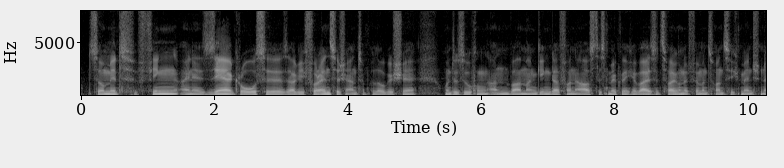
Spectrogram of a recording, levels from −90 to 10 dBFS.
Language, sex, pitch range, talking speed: German, male, 100-115 Hz, 110 wpm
